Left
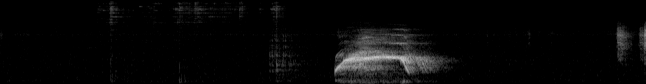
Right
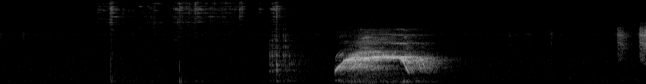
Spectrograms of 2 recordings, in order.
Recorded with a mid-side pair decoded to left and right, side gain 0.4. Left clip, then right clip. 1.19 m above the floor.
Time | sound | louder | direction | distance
1.0 | keys jangling | right 2 dB | 25° right | 7 m
3.4 | a scream | left 5 dB | 50° left | 6 m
